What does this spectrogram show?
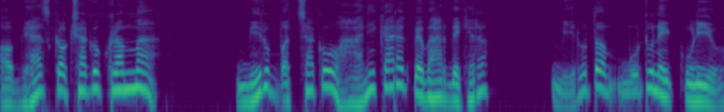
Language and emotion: Nepali, sad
